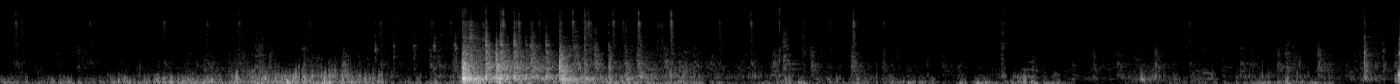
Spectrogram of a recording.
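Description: Horses and mules shifting in a stock trailer, with scattered knocks of hooves and bodies against the trailer. A loud fluttering snort comes about five seconds in.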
